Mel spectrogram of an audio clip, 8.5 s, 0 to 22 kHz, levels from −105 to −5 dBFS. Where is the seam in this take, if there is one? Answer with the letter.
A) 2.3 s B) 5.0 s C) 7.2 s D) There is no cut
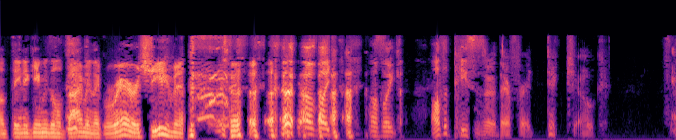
A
